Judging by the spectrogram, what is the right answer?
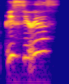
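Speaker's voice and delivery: high-pitched, questioning "really?"; retold incredulity. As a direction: ask it in high-pitched disbelief. Retells own incredulous question to him.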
